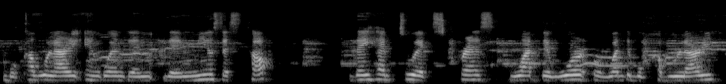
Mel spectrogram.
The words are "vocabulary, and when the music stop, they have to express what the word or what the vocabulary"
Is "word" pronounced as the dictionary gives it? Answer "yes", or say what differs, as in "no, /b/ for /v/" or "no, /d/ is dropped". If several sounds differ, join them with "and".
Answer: no, /d/ is dropped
